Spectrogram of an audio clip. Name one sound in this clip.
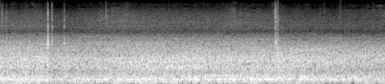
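A plastic bulb holder clicks as it is twisted loose.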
